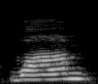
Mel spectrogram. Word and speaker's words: Wombatipus: I am Wombatipus. See how he changed his name to kind of rhyme with platypus?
